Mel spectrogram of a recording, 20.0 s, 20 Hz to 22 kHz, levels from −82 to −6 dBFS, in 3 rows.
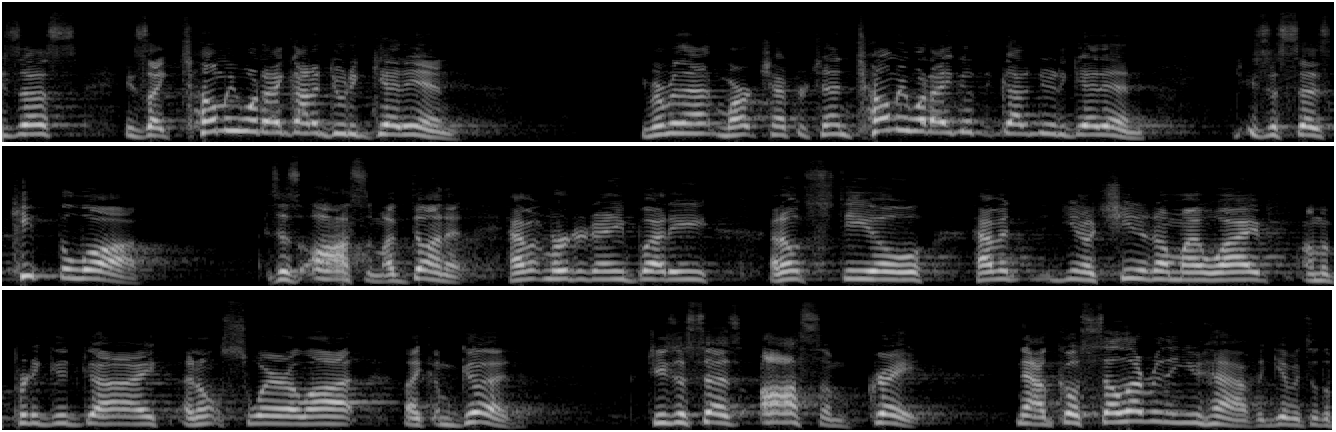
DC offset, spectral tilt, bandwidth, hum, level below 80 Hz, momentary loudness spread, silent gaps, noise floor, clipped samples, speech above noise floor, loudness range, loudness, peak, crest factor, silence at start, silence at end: under 0.1%; -5 dB/octave; 15.5 kHz; none; -84 dBFS; 8 LU; none; -79 dBFS; under 0.1%; 47 dB; 2 LU; -33 LUFS; -16 dBFS; 18 dB; 0 s; 0 s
